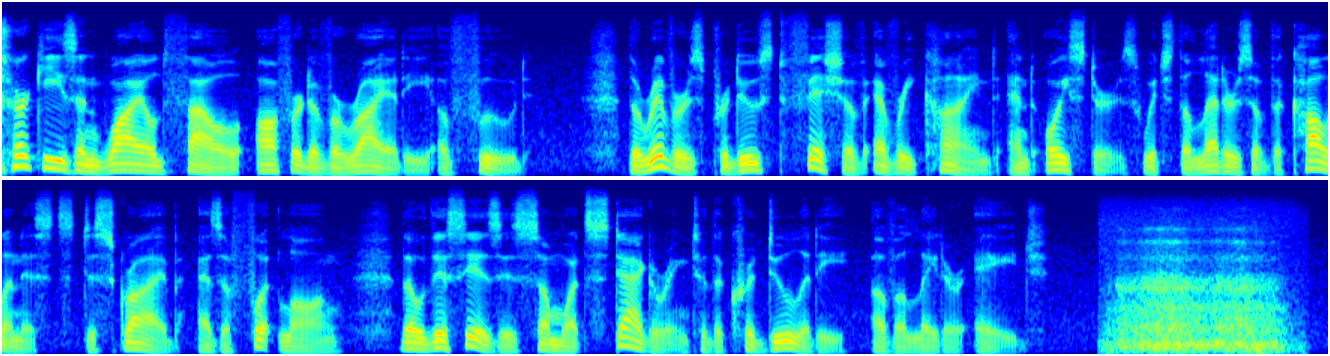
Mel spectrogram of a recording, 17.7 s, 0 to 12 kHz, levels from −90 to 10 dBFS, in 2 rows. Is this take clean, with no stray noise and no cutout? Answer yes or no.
no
